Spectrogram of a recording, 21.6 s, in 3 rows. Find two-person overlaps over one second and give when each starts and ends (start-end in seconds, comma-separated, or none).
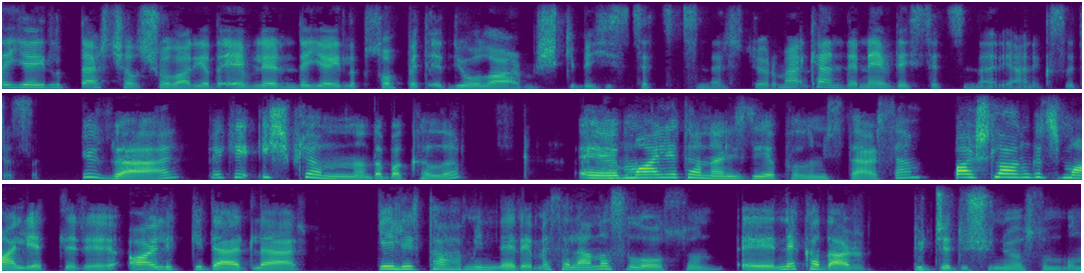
none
